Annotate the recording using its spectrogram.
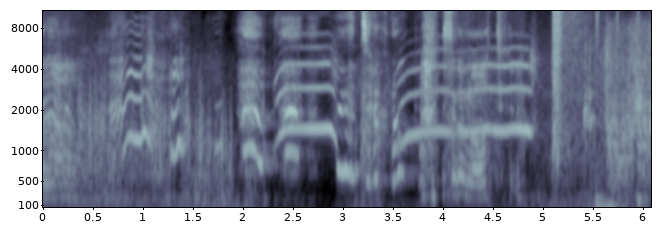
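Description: A young woman screaming during a bungee-jump fall: a short rising cry about a second in, then two long, high held screams, the second well over a second long. A beat of music comes in near the end.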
